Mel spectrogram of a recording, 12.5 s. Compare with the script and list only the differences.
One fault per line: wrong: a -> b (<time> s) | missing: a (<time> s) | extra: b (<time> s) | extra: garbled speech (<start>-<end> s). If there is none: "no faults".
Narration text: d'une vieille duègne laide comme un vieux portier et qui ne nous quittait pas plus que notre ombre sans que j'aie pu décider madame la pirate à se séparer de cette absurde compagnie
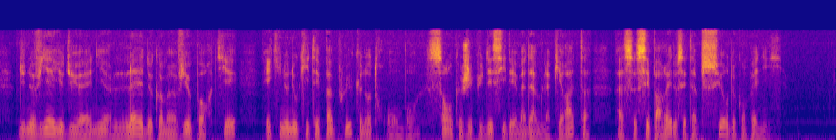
no faults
